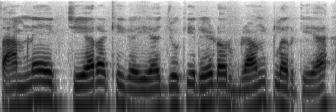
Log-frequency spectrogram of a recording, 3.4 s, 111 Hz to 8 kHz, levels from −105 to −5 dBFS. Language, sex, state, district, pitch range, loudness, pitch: Hindi, male, Jharkhand, Garhwa, 135-160 Hz, -14 LUFS, 150 Hz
